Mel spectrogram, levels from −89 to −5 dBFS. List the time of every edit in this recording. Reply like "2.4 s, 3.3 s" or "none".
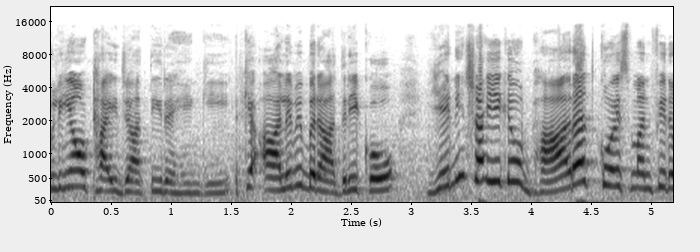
1.5 s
